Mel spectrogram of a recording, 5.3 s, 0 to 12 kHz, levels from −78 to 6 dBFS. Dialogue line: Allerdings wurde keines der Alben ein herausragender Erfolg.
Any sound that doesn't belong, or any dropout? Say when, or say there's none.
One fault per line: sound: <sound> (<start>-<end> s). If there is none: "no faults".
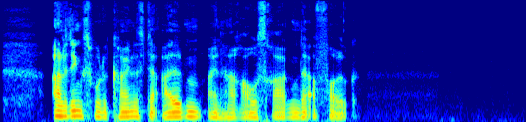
no faults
